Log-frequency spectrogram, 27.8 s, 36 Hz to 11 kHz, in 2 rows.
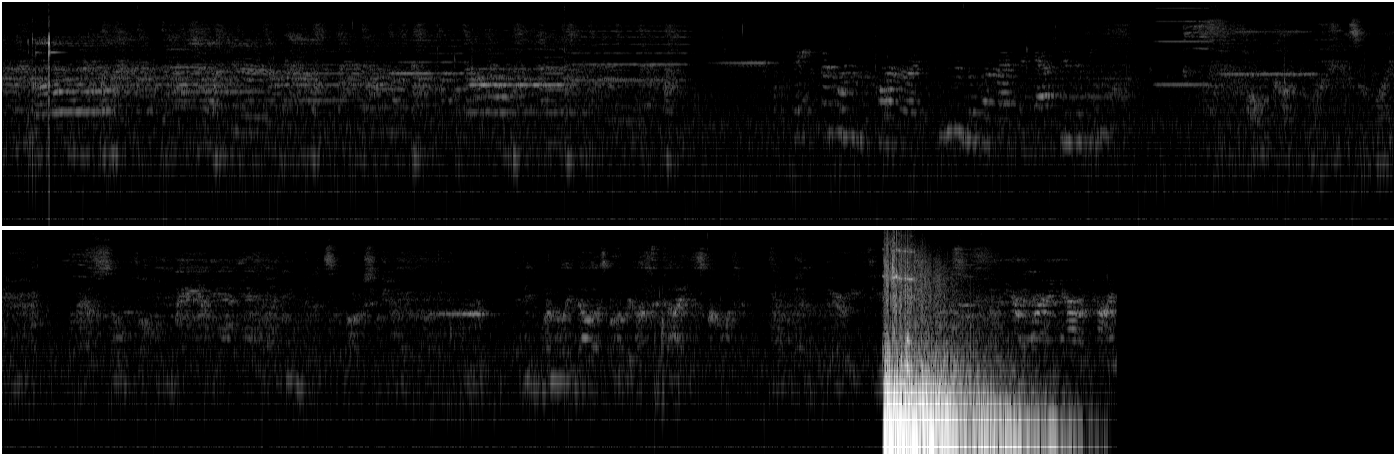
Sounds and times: Speech: 0:07.9 - 0:11.0, 0:19.0 - 0:22.7, 0:24.0 - 0:25.1.

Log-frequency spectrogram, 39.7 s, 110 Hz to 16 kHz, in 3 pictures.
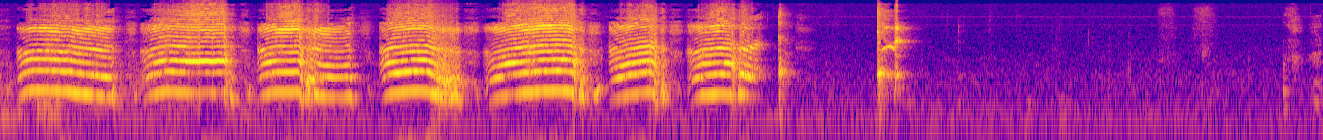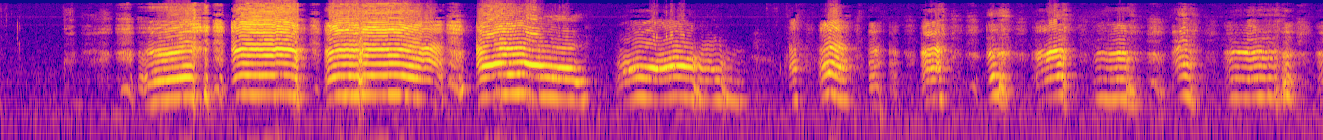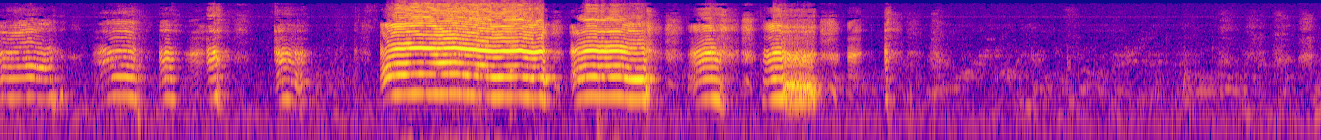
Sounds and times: Baby cry, infant cry: 0:00.2 - 0:07.7, 0:14.5 - 0:29.6, 0:30.3 - 0:35.5.

